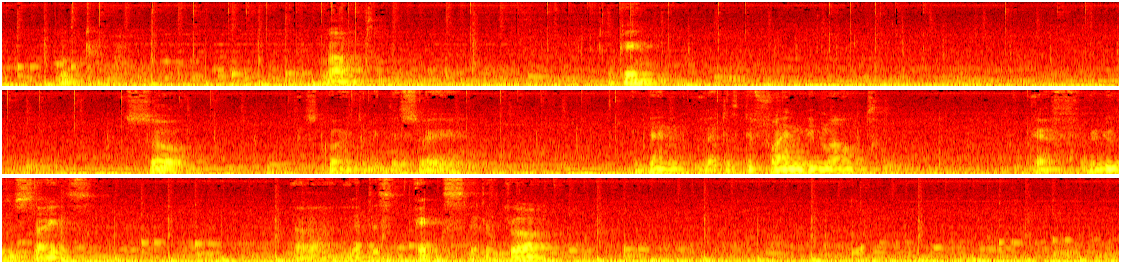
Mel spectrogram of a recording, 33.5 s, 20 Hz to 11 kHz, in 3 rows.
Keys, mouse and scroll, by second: 0.7 click, 1.6 click, 2.7 middle click, 3.2 shift+click, 3.5 shift+click, 3.7 middle click, 4.9 scroll down 2, 5.2 middle click, 5.7 shift+middle click, 6.2 shift+click, 6.7 shift+middle click, 7.5 middle click, 8.5 shift+middle click, 8.9 middle click, 9.3-9.7 scroll up 2, 10.1 click, 10.1 scroll up 1, 10.9 click, 11.6 click, 12.4 click, 13.0 click, 14.9 middle click, 15.6-16.2 scroll down 2, 15.8 middle click, 16.3 shift+middle click, 17.0 middle click, 18.1 shift+middle click, 19.1 KP_3, 19.5-20.1 scroll up 2, 21.2 f, 26.4 x, 27.3-27.9 scroll up 1, 27.9 click.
